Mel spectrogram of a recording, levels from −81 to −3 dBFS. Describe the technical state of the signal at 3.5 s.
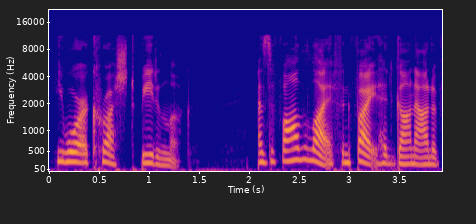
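At 3.5 s the speech signal is intact, with no audible technical fault at that moment.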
